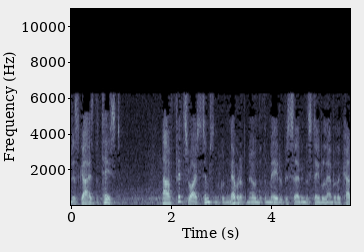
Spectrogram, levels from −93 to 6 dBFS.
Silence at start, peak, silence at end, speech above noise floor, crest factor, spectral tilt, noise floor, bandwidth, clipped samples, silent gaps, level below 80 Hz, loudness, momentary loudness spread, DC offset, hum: 0 s; -10 dBFS; 0 s; 20 dB; 18 dB; -6.5 dB/octave; -46 dBFS; 6.6 kHz; under 0.1%; none; -54 dBFS; -27 LUFS; 20 LU; under 0.1%; none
